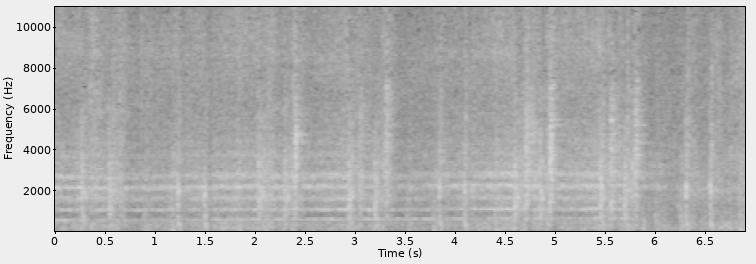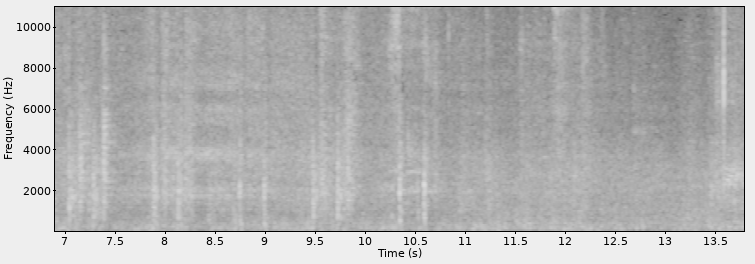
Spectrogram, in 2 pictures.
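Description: Train moving along the platform: a steady rumble with a whine in the first few seconds, then a run of wheel clicks over the rail joints.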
